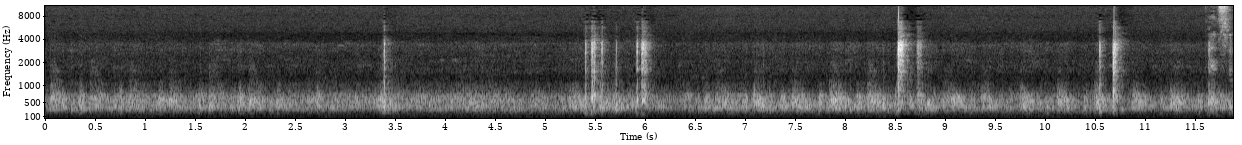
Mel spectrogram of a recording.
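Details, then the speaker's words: A fetal heartbeat on an at-home handheld Doppler, applied with lotion on the abdomen, gives a rapid, steady whooshing at about 147–148 beats per minute, said to be normal while the baby is relaxed. "heartbeat kick speeding oh he's not telling me 148 147 so it's about 140 it's normal babies kind of relaxed right now very normal"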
